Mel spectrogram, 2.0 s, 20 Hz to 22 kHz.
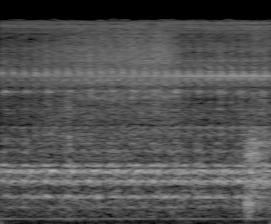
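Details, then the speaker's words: Harman/Kardon CD 91 cassette deck, opened up and partly repaired, in playback with the idler wheel driving the take-up spindle. A thin steady hum with a faint rough rumble underneath. Noisy motor; owner suspects the belts, and the motor may need reworking or replacing. "of course obviously I figure this thing is not supposed to sound like sound vaguely like a diesel engine like it does now so some of that I think is related to the belts"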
